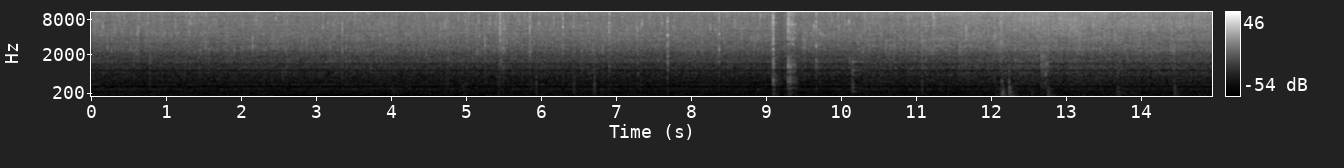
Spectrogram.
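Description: Shrimp sizzle in oil in a pan, a steady bright frying hiss lasting throughout, broken by a few clinks and stirring knocks.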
